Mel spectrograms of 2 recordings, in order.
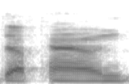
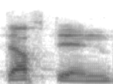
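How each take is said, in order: First: The second syllable sounds like "town". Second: The second syllable is a reduced "ton". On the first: "if you're from Dufftown" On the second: "if you're from Dufftown, you might even call it Dufton"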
